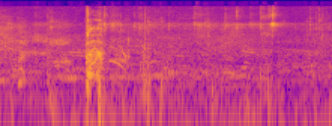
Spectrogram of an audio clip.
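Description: A single short cough bursts out once amid quiet room noise, fairly close and brief.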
